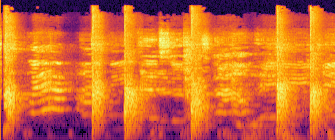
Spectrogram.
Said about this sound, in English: Now we got clapping today too.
